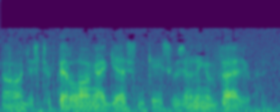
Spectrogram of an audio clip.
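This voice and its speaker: An actor brings to life a calm, methodical federal agent who talks in a businesslike, matter-of-fact way. The recording is muffled like an old 1940s broadcast, with a faint hiss beneath it. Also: male voice, lowish voice, very fast, lightly acted. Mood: investigating. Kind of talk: 1940s radio acting.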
